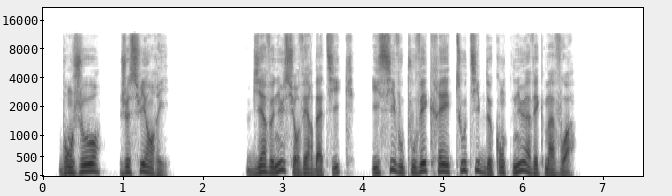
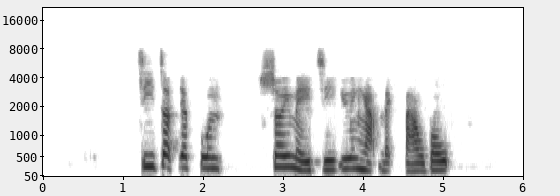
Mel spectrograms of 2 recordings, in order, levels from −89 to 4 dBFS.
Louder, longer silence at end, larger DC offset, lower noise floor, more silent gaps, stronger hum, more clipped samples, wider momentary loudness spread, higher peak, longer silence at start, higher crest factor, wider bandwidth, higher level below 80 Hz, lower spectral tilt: about the same, -22 LUFS vs -20 LUFS; about the same, 0.9 s vs 0.95 s; neither; first, under -90 dBFS vs -85 dBFS; first, 1.73-2.43 s vs none; neither; neither; about the same, 9 LU vs 8 LU; about the same, -6 dBFS vs -4 dBFS; second, 0.2 s vs 1.2 s; about the same, 16 dB vs 18 dB; first, 12 kHz vs 8 kHz; first, -54 dBFS vs -64 dBFS; about the same, -5.5 dB/octave vs -5.5 dB/octave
